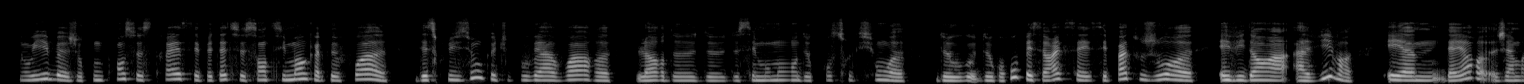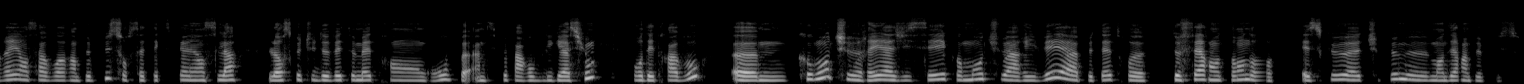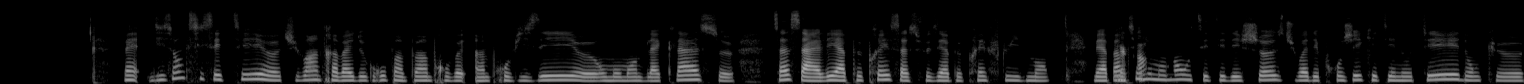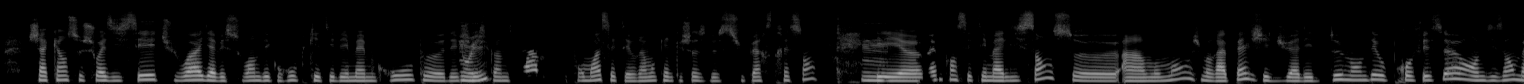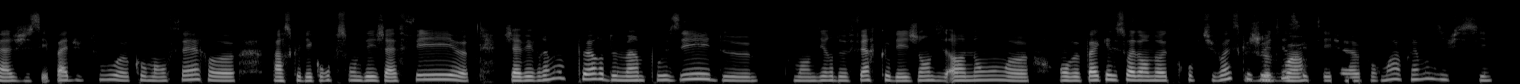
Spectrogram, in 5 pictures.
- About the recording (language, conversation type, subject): French, advice, Comment puis-je mieux m’intégrer à un groupe d’amis ?
- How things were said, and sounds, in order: none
